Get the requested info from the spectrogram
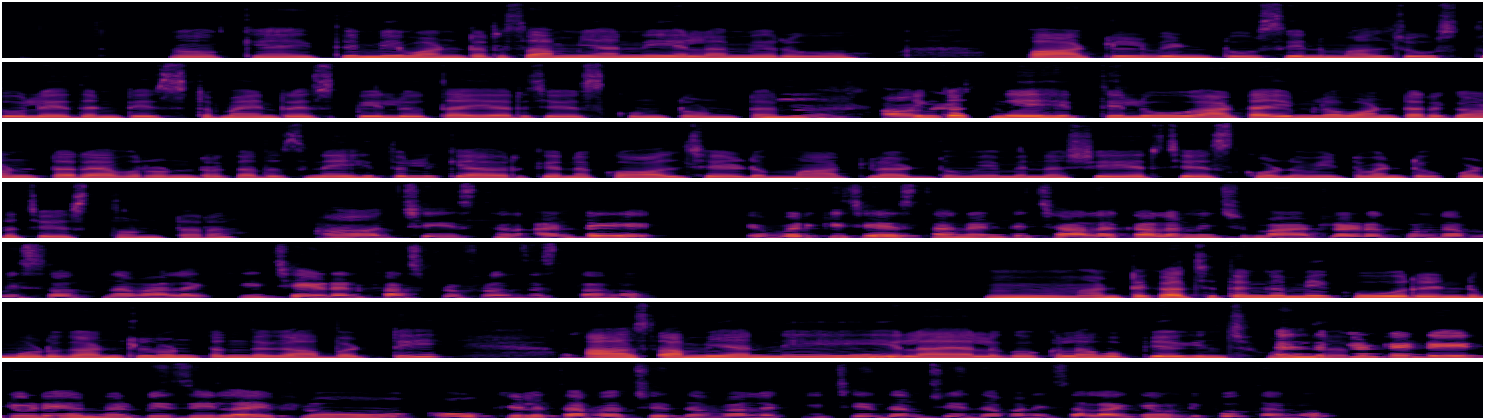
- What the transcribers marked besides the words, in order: other background noise; in English: "కాల్"; in English: "షేర్"; in English: "ఫస్ట్ ప్రిఫరెన్స్"; in English: "డే టు డే"; in English: "బిజీ లైఫ్‌లో"
- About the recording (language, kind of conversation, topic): Telugu, podcast, ఒంటరిగా ఉండటం మీకు భయం కలిగిస్తుందా, లేక ప్రశాంతతనిస్తుందా?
